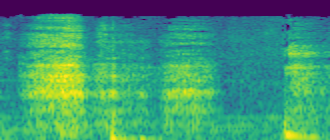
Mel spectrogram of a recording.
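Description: A person's short, breathy exhalation, then a softer second breath about a second later, over faint background music; a brief voiced sound begins near the end.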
